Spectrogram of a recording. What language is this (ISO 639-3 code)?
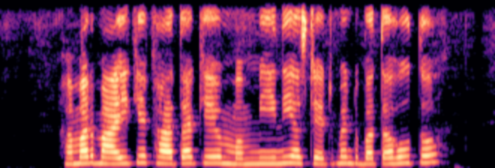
mag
